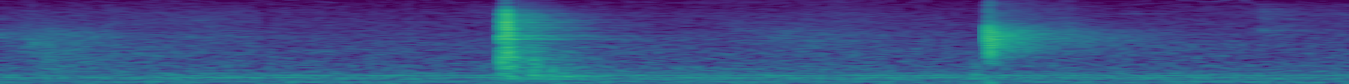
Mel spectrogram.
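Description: Snooker shot: a sharp click as the cue strikes the cue ball about a second and a half in, then a second, quieter click about a second and a half later as the balls collide, over a quiet arena hum.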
